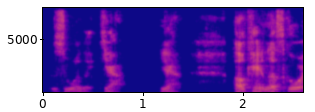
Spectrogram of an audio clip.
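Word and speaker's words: Zwilich: Yeah, think of it as Zwillig, like the name Zwillig. Yeah, her name Zwillig.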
